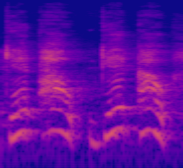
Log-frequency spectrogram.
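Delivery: high, sharp mock yell of get out; imitated yell through the bathroom door; mock angry yelling. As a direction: bark get out like an annoyed aunt. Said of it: "pounding on the door, like".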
